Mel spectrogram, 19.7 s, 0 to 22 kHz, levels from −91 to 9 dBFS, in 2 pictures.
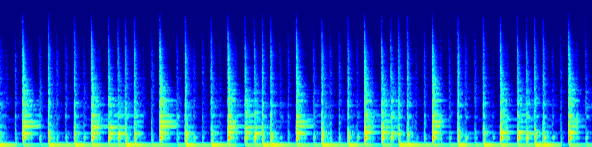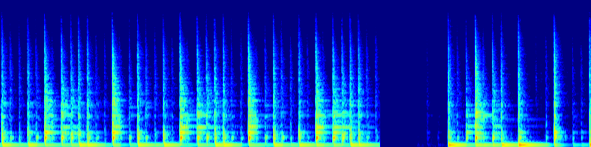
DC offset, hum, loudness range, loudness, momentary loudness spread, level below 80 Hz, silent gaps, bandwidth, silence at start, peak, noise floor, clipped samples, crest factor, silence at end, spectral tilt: under 0.1%; none; 2 LU; -32 LUFS; 8 LU; -36 dBFS; 16.19-16.81 s; 12 kHz; 0 s; -10 dBFS; -78 dBFS; under 0.1%; 22 dB; 0 s; -7 dB/octave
